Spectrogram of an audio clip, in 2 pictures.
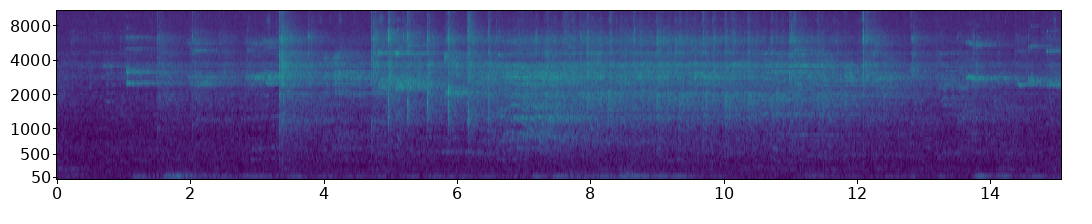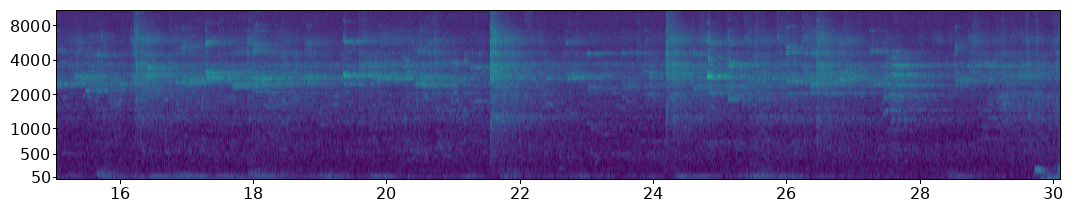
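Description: Badminton rally: sharp cracks of rackets striking the shuttlecock every second or few, with players' feet thudding on the court floor, echoing in a large sports hall. Voices are heard in the background.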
